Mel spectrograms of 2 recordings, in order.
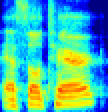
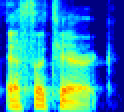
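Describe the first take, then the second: First: The second syllable is said with an 'o' vowel. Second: The second syllable is said with an 'eh' vowel. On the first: The speaker calls it wrong. "even though it has an O in there, and I want to look at it" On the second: The speaker calls it right. "it's esoteric ... they saying E S E ... not S O"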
